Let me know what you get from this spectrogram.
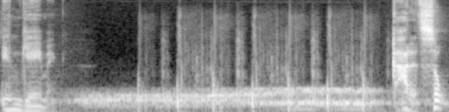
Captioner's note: effortlessly creepy low wind; effortlessly creepy footsteps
